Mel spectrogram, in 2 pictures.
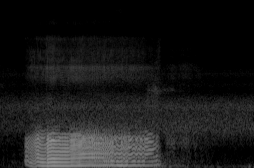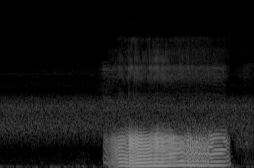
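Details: Pug snoring late at night: two loud, rasping, harmonic snores of nearly three seconds each, separated by about four seconds of quiet breathing.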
